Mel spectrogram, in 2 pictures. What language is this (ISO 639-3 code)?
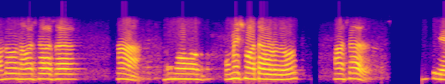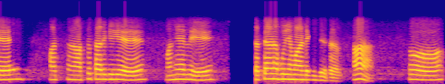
kan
